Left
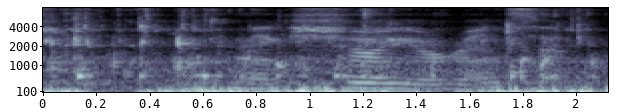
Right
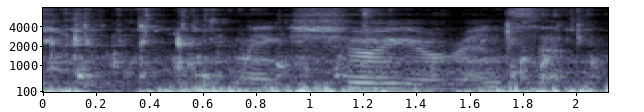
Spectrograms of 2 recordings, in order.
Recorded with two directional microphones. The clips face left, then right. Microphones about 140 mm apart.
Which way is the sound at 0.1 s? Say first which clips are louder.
Left 9 dB; 35° left (ahead or behind).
